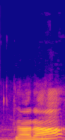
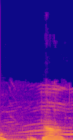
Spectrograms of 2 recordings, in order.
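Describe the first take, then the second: First: Calling out. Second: Said in the usual way. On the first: Real, not acted. Calling out to her son. (दूर से ज़ोर से पुकारना)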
